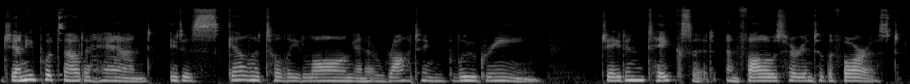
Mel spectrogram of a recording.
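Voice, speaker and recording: Woman narrator reading stage directions, kinda low voice, atmospheric audio drama storytelling. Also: steady tone, a little slow, dark tone.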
